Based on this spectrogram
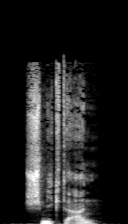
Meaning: inflection of anschmiegen: 1. first/third-person singular preterite 2. first/third-person singular subjunctive II
- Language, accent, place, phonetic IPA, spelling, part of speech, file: German, Germany, Berlin, [ˌʃmiːktə ˈan], schmiegte an, verb, De-schmiegte an.ogg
